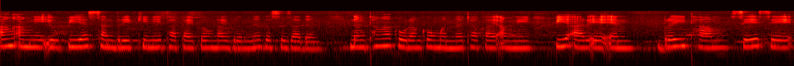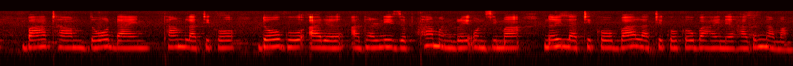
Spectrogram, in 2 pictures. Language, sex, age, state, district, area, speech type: Bodo, female, 30-45, Assam, Udalguri, rural, read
